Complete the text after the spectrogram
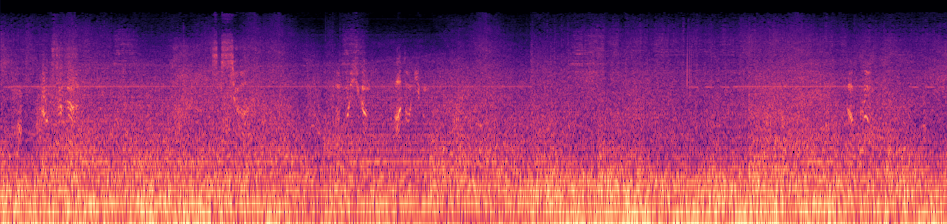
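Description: A steady warning tone beeps.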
